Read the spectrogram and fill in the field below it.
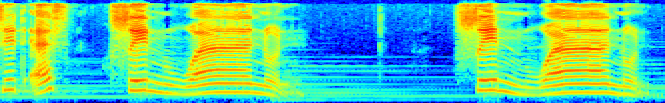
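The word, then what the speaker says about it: صِنْوَانٌ: Notice that we say sin and then wa. We do not merge them, or we do not make a nasal sound out of it. Okay, it is just a direct pronunciation.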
